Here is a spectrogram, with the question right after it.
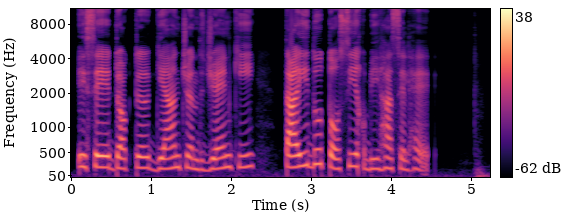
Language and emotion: Urdu, neutral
